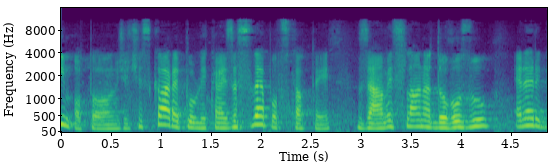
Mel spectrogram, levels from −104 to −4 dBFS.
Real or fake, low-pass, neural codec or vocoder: fake; 10.8 kHz; codec, 24 kHz, 0.9 kbps, WavTokenizer, medium speech release version 1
